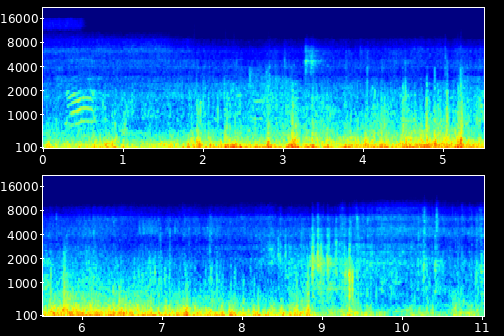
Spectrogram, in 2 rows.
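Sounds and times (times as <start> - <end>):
wind buffeting microphone: 0.0 - 11.0
bike rattling clicks and knocks: 2.0 - 11.0.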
